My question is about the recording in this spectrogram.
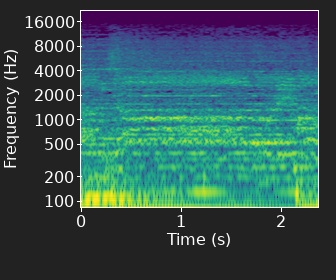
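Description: Male vocal group singing together through microphones over an instrumental backing with sustained bass notes.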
